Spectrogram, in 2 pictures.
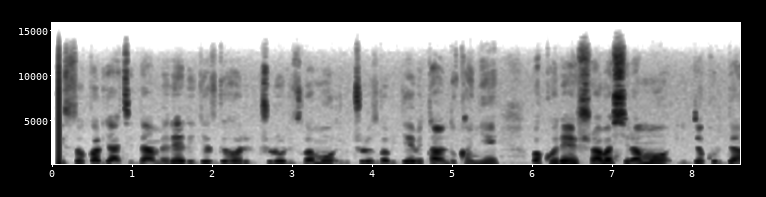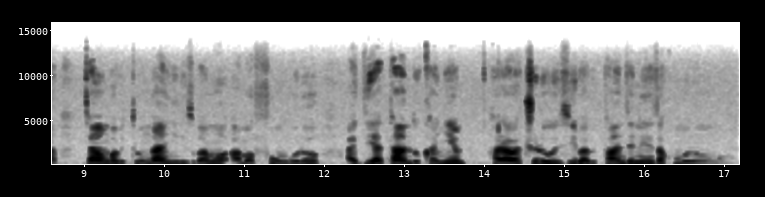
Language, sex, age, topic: Kinyarwanda, female, 18-24, finance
